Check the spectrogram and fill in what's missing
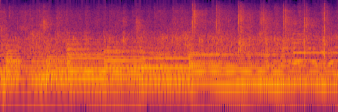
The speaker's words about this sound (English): Let's everyone clap our hands to the Lord.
